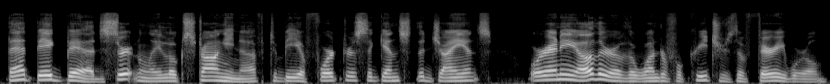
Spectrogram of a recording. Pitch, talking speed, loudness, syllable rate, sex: 165 Hz, 175 wpm, -19 LUFS, 4.8 syllables/s, female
